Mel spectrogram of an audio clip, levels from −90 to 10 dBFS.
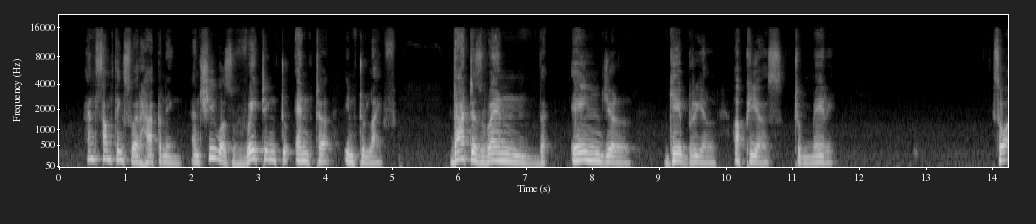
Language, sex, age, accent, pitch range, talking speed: Kannada, male, 50-69, native, 120-165 Hz, 95 wpm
